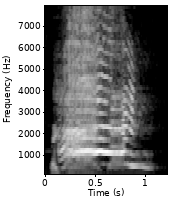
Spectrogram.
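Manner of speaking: high, drawn-out scream of panic; panicked scream. Real, not acted. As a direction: yell it as you fall. Falling off in game.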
